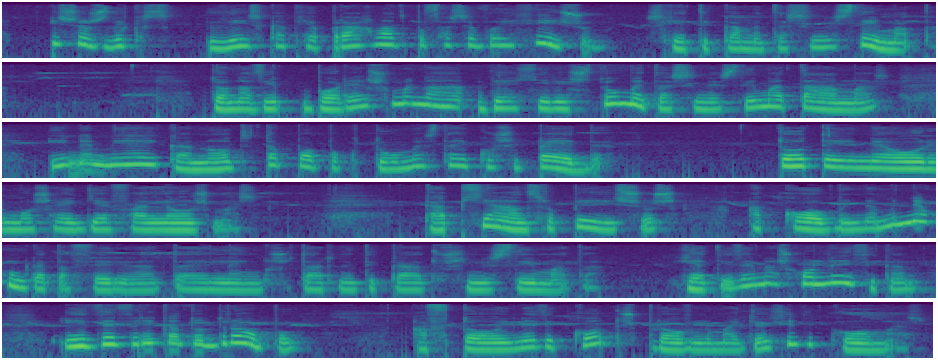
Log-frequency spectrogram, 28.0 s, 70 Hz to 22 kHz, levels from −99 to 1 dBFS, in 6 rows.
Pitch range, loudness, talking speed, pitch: 180-250 Hz, -36 LUFS, 140 wpm, 200 Hz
